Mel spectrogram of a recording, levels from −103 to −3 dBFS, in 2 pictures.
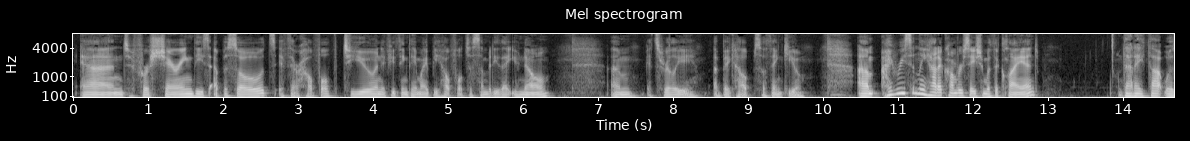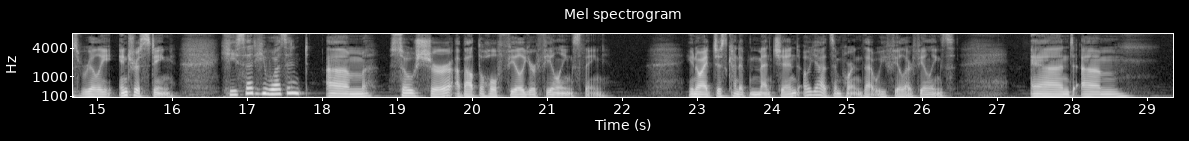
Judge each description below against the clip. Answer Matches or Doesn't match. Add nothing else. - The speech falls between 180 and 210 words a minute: Doesn't match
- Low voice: Matches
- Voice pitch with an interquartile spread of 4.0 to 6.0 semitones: Doesn't match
